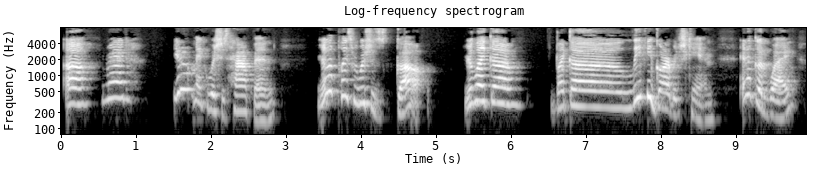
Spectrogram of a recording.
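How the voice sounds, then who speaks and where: A woman's voice: high voice, big pitch swings, takes it slowly, sharp tone, voice pushed up, heavily acted. A woman voicing a sassy, skeptical female crow in a read-aloud story, blunt and teasing in a casual way.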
